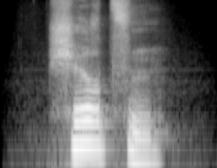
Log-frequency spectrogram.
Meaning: plural of Schürze
- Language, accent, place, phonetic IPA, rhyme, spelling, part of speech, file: German, Germany, Berlin, [ˈʃʏʁt͡sn̩], -ʏʁt͡sn̩, Schürzen, noun, De-Schürzen.ogg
